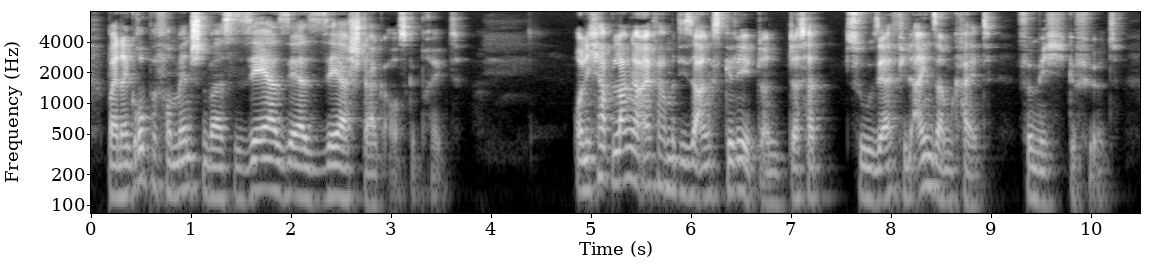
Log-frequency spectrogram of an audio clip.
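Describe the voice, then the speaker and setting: A man with an ordinary speaking voice talks at a moderate pace, with medium pitch and ordinary pitch variation. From Germany, village. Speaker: podcast host, business coach. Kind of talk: motivational monologue. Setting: studio podcast recording.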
